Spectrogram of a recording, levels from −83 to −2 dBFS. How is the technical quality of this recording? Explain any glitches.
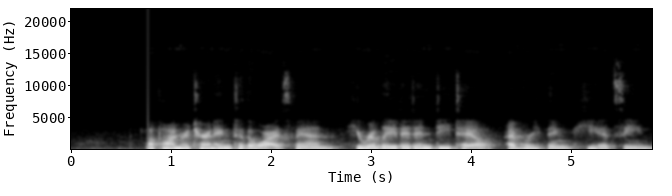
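A single glitch mars the recording. At 0.76 s, fresh audio arrived late, so the playback device repeated its last buffer once. This repeated buffer, about 1.45 ms long and consistent with a 64-sample buffer, produces a click or brief buzz with virtually no speech lost.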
